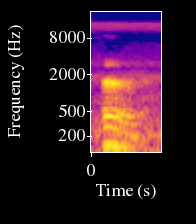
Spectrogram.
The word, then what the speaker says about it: herb: И у нас тут опять отличаются американцы, которые произносят звук R в середине слова и не произносят звук H в начале слова. Herb.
